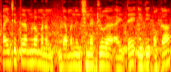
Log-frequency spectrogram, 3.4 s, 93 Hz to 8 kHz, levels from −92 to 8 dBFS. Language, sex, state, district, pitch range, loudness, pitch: Telugu, male, Andhra Pradesh, Sri Satya Sai, 135-170 Hz, -13 LUFS, 145 Hz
